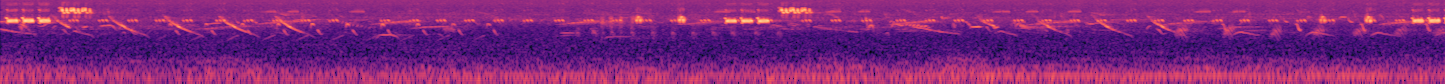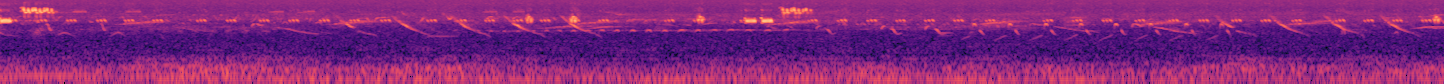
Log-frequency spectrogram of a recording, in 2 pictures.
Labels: What animals were heard?
birds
